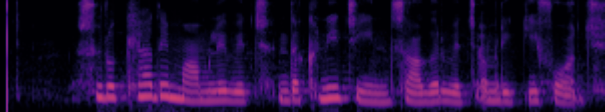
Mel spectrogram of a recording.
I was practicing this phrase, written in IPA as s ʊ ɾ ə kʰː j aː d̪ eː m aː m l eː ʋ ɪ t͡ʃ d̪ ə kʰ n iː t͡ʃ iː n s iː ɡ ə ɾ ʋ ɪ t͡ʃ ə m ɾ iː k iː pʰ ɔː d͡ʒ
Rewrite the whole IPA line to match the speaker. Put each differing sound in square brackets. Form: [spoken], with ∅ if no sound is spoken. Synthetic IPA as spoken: s ʊ ɾ ə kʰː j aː d̪ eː m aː m l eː ʋ ɪ t͡ʃ d̪ ə kʰ n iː t͡ʃ iː n s [aː] ɡ ə ɾ ʋ ɪ t͡ʃ ə m ɾ iː k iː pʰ ɔː d͡ʒ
